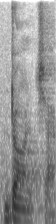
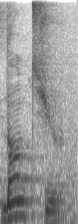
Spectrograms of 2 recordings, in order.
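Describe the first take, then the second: First: The t and you blend into a cha sound. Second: The t and you are said as separate sounds. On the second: "which means don't you"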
